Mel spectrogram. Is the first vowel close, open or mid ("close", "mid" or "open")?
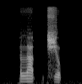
open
